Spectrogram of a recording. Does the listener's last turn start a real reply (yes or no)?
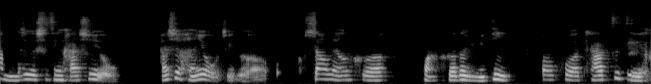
no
